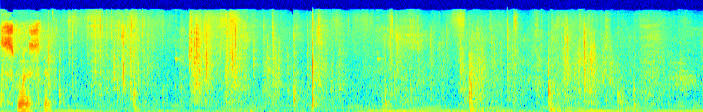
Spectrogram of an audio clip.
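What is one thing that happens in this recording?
Footsteps cross a wooden floor.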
